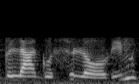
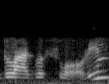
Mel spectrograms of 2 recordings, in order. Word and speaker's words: blagoslovim: da ne izgovaraju tebe blagoslovim, nego tebe blagoslovim.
